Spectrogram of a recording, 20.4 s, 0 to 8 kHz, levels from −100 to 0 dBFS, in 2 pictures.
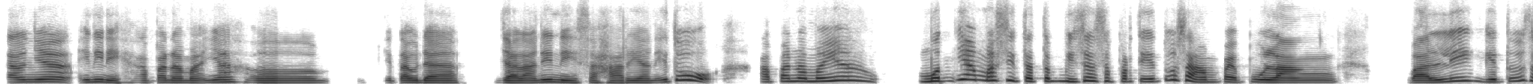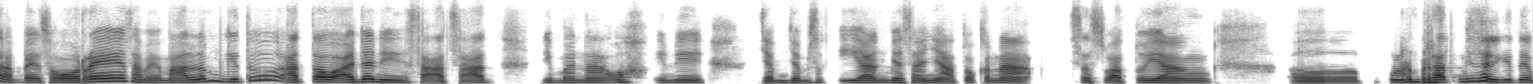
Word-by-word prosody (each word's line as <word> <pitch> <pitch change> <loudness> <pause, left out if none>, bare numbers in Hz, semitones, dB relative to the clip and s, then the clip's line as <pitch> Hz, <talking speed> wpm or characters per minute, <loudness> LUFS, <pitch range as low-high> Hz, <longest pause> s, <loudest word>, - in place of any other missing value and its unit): Misalnya 225 0 +1
ini 215 -5 0
nih, - - -22
apa 205 +3 -3
namanya 190 +4 -1
eee, 175 -3 -2 0.5
kita 180 +2 -1
udah 190 -2 +3 0.3
jalani 180 +3 +2
nih 195 -5 +1
seharian 180 0 -3
itu 400 - +3 0.3
apa 245 +4 -2
namanya, 315 +6 +3 0.3
mood-nya 305 - +3
masih 365 -2 +2
tetap 285 0 +2
bisa 295 +3 +1
seperti 265 -4 -2
itu 405 +11 -2
sampai 225 - +2
pulang 200 -2 +2 0.5
balik 215 - +2
gitu, 290 +9 0
sampai 205 - -1
sore, 215 +9 +4
sampai 225 -10 -2
malam 205 - +1
gitu, 350 +11 -1
atau 225 +2 +4
ada 250 +3 +4
nih 200 -4 0
saat-saat 190 -1 -3 0.3
di 190 - -7
mana, 185 +1 -4
oh 220 0 -1
ini 195 +1 -3 0.4
jam-jam 170 0 -4
sekian 185 -1 -3
biasanya, 175 -1 -2
atau 185 +1 -6
kena 175 -3 -1 0.3
sesuatu 185 -2 -4
yang, 175 -1 +1 0.6
eee, 165 0 -3 0.3
pul 210 - +3
berat 220 +2 +4
misalnya 270 -1 +5
gitu 215 - -4
205 Hz, 145 wpm, -22 LUFS, 180-250 Hz, 0.6 s, misalnya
